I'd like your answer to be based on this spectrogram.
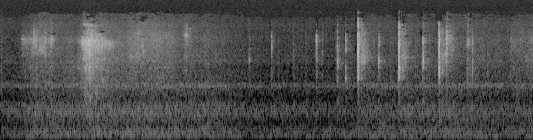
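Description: A small sealed cardboard playing card box is turned in the hands, tapped and scratched with long nails. A soft, bright scratchy rustle swells early on, then a quick run of sharp, dry, high clicks follows near the end over a quiet hiss.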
